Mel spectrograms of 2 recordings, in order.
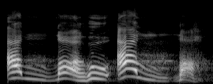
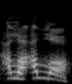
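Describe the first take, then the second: First: The first word ends with an added 'u' vowel. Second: The first word ends without an added vowel. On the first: The speaker calls it right. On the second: The speaker calls it wrong. "bukan Allah Allah"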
